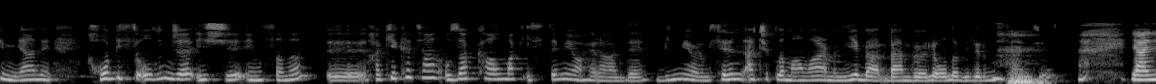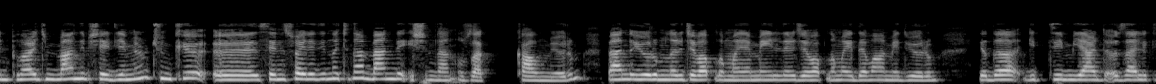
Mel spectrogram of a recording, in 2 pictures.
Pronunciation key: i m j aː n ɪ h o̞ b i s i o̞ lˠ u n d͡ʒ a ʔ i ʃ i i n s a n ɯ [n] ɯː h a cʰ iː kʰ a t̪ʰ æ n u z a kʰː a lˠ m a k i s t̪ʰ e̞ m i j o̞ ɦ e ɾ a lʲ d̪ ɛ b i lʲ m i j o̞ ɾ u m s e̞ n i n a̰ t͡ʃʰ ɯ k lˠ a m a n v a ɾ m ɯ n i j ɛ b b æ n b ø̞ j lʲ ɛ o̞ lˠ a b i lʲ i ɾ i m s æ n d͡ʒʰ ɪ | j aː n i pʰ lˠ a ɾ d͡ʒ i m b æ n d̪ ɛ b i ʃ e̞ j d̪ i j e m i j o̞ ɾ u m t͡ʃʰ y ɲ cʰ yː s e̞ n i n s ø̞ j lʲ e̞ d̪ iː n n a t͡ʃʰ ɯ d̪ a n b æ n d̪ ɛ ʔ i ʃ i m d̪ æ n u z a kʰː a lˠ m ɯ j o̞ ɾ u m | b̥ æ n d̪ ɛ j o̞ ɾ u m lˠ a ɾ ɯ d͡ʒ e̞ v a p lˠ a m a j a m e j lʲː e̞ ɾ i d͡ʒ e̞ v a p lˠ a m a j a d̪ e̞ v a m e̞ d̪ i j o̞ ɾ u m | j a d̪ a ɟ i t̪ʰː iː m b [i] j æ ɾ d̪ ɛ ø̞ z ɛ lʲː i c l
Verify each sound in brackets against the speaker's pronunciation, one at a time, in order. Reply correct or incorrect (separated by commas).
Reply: correct, correct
